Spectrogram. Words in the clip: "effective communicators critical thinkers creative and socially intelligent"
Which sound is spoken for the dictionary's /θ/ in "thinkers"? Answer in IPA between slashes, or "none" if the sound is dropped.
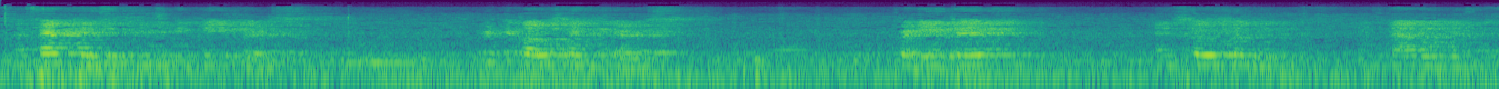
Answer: /s/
